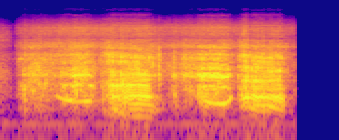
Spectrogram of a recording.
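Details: Rhinoceros growling and grunting in three rough, moaning bursts over about three seconds, each swelling and fading, with a low rumbling undertone.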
